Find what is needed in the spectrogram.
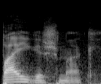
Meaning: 1. aftertaste 2. undertone
- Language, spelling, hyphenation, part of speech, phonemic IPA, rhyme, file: German, Beigeschmack, Bei‧ge‧schmack, noun, /ˈbaɪ̯ɡəˌʃmak/, -ak, De-Beigeschmack.ogg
